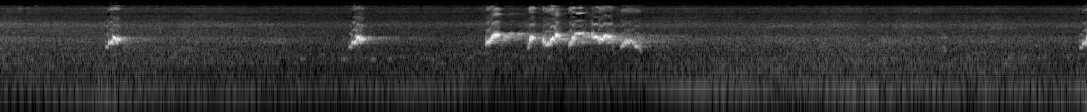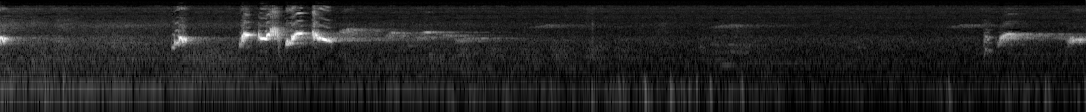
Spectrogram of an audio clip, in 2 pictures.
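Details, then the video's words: Home-trained caged red-whiskered bulbul, worked up toward fiery form, mixing isolated clipped chirps with two quick bubbling warbled phrases and a final rising note, against low indoor rumble. "Cách luyện chào mào căng lửa"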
